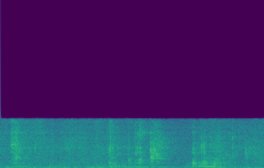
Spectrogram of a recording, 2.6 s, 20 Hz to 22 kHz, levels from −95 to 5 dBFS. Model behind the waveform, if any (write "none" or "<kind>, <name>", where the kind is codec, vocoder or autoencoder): codec, DAC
